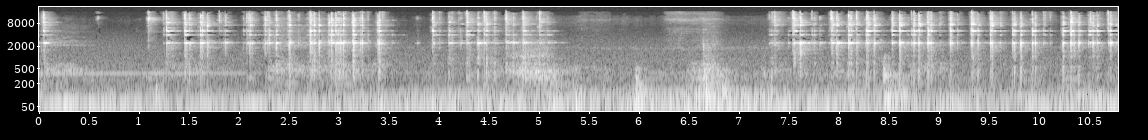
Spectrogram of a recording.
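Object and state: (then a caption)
Textured glass jar. A hollow glass jar with raised black dots and a metal screw rim is held in both hands and tapped and scratched with long nails. Bursts of quick, bright glassy clicks and clinks are heard, each dying away almost at once. They break around the middle for a softer scratching stretch, then pick up again.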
